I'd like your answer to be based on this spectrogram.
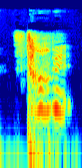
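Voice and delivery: very high, loud screamed plea. A narrator's reading. Hermione to Bellatrix as Ron is tortured, screaming. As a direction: scream it in panic. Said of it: "I scream".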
